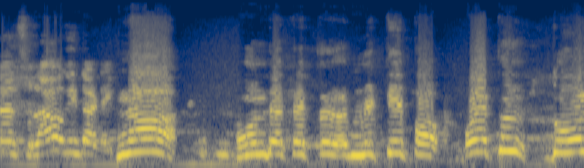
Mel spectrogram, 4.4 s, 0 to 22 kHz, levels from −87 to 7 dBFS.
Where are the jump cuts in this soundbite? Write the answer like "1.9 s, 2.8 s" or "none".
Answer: none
